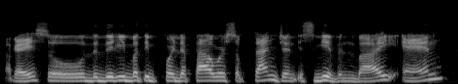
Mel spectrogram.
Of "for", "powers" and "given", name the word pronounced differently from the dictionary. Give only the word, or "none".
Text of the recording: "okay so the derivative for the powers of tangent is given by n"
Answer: powers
